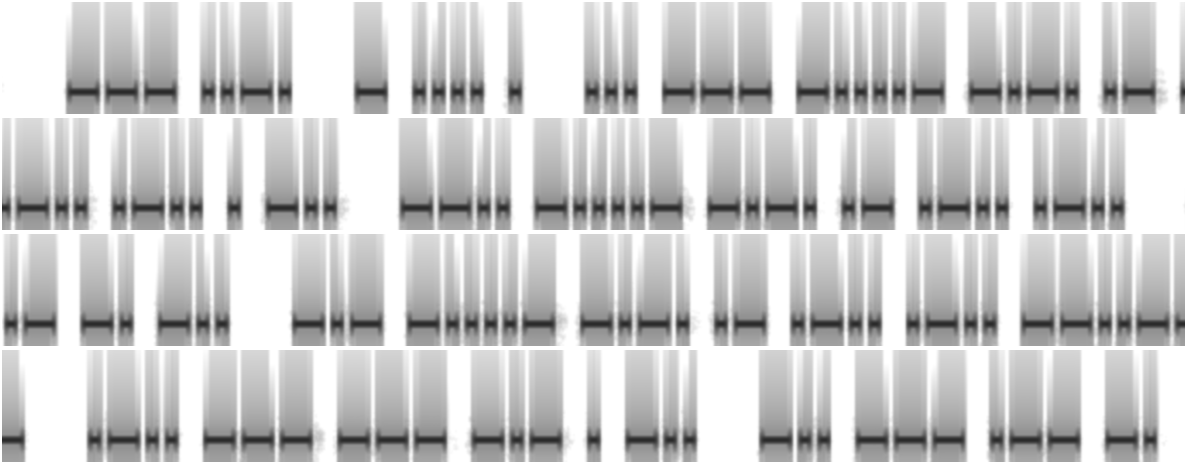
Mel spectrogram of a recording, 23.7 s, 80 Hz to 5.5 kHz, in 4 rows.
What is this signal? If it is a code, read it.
Morse code, heard as a keyed tone, about 25 wpm, 600 Hz. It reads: OF THE SO-CALLED Z-CALL AND K-CALL, LOOKED DOWN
